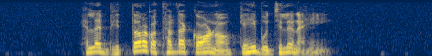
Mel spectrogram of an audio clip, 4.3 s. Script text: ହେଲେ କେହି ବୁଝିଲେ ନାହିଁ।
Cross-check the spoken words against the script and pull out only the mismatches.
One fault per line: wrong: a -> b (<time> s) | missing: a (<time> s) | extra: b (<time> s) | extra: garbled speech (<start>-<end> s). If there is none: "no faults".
extra: ଭିତର କଥାଟା କଣ (1.0 s)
